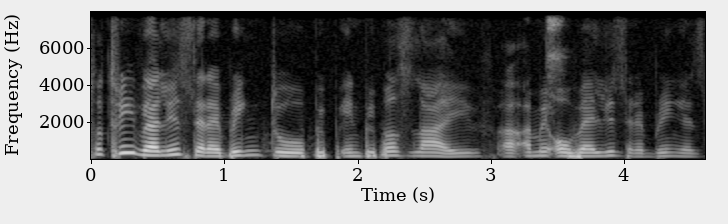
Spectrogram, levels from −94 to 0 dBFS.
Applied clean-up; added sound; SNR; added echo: neural mask model Resemble Enhance denoiser.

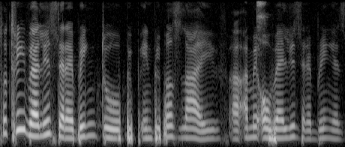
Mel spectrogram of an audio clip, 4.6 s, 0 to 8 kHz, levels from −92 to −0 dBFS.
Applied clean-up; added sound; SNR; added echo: none; Tambourine; 17 dB; none.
